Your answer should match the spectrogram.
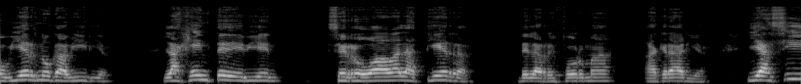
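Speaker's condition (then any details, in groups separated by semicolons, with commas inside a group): No condition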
